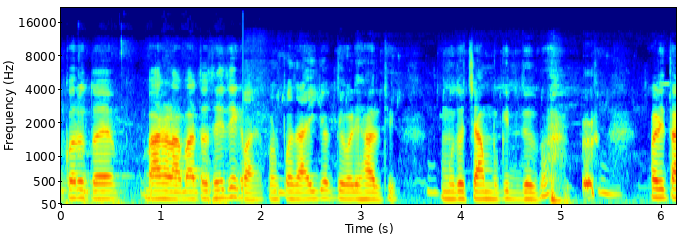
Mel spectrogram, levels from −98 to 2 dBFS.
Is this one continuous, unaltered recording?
no; 1 cut; at 1.8 s

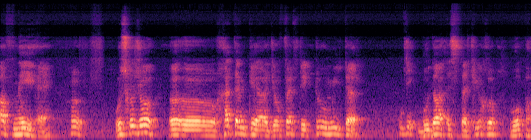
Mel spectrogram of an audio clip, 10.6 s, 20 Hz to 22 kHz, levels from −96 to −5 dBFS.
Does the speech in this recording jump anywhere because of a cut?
no; 0 cuts

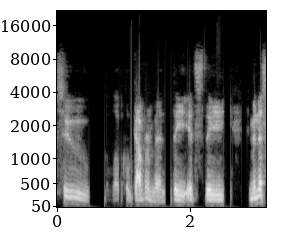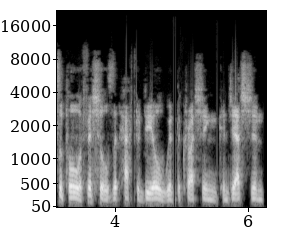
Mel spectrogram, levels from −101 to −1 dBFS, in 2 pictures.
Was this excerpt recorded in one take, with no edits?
yes; 0 cuts

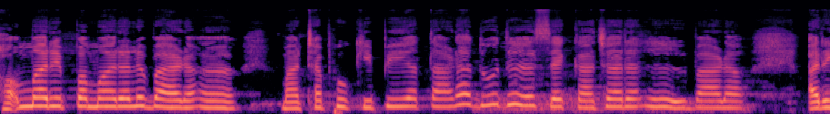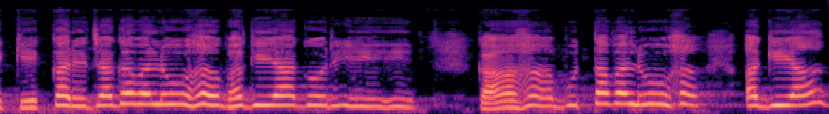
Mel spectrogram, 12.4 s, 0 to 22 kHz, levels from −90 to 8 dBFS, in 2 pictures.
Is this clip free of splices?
yes; 0 cuts

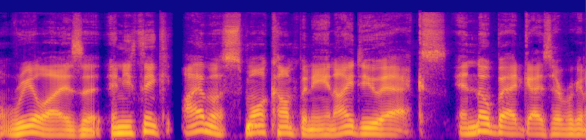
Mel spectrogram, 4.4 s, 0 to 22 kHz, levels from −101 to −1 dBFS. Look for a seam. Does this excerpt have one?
yes; 2 cuts; at 1.3 s, 3.5 s

